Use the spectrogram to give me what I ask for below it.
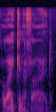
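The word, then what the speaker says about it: lichenified: And that is termed lychenifide. The ch here is pronounced like a k lychenifide.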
